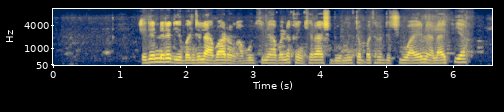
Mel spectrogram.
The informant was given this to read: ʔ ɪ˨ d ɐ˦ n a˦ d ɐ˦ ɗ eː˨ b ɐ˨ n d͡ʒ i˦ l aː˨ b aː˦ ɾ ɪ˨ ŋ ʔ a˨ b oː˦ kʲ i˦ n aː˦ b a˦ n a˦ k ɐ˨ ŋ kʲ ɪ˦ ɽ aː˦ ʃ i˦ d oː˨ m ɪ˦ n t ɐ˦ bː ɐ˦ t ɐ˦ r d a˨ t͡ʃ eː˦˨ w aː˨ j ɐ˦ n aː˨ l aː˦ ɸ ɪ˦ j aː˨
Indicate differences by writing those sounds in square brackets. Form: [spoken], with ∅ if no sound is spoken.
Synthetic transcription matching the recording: ʔ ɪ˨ d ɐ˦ [nː] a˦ d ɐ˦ ɗ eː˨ b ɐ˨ n d͡ʒ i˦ l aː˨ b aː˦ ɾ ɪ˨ ŋ ʔ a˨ b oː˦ kʲ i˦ n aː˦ b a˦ n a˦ k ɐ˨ ŋ kʲ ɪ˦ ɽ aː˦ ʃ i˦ d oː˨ m ɪ˦ n t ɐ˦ bː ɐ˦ t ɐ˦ r d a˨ t͡ʃ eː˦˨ w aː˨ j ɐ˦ n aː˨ l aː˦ ɸ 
